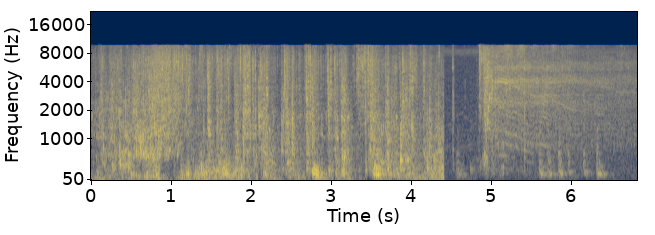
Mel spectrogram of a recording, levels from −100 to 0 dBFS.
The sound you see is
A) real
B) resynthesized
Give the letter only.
A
